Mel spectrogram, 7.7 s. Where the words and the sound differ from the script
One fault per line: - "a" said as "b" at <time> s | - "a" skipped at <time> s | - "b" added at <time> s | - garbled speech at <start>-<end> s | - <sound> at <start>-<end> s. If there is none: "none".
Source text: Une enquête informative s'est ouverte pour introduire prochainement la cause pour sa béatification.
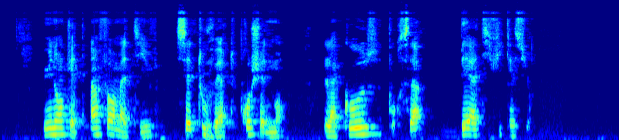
- "pour introduire" skipped at 3.0 s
